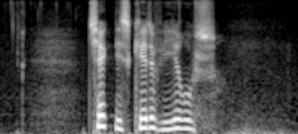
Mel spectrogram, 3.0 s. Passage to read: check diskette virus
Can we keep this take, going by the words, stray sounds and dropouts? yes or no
yes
